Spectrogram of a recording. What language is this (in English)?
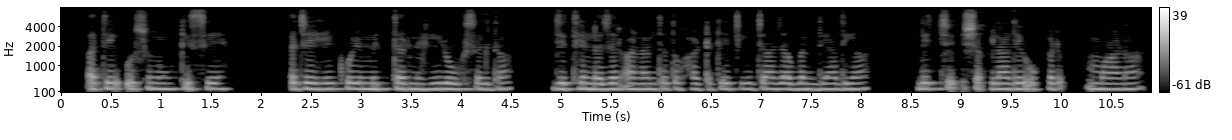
Punjabi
